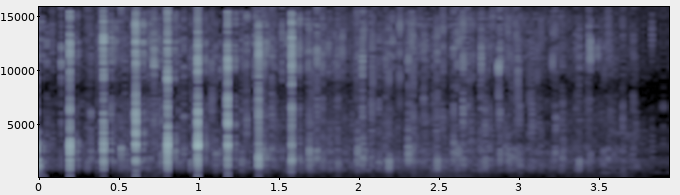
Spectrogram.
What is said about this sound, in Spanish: Bueno, un aplauso para a miña nai tamén, se non se cela. A ver, levántate.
